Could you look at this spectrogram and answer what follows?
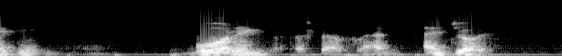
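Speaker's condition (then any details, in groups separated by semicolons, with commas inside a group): ALS, primary lateral sclerosis, PLS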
